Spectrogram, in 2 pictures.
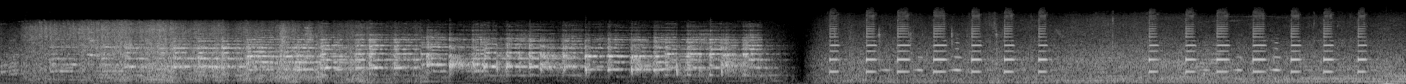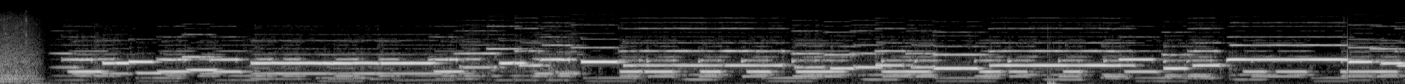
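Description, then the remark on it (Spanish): A collage of Mexican street vendor sounds, such as the ice cream seller, the mailman, the taco seller and balloon sellers: a loud, sustained whistling tone, then a harsher buzzing blast, then a tinkling ice-cream-cart jingle playing a repeating melody, all loud, with no talking. “también las campanas de la iglesia, el sonido de los helados, el cartero, quien vende tacos, los globeros. Entonces vamos a escuchar varios de estos sonidos en este collage de sonidos”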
